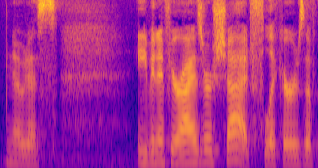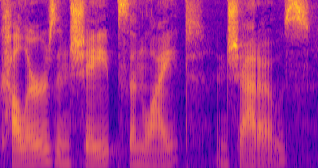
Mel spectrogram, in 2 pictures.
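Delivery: calm, quiet meditation voice with long pauses; guided meditation. Acted. Yoga teacher leading students to notice body and breath, calm guided meditation. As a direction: guide them gently inward, leaving long silences.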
